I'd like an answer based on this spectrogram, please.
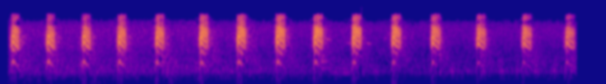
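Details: Prairie dog on a prairie gives a steady series of fifteen sharp, high chirps, each quick and bright, repeated almost twice per second with near-silent gaps and no other sounds.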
